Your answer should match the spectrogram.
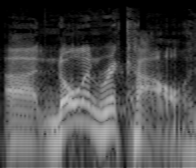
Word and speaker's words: Nolan Rickow: Nolan Rickow, is that his name? – Yes, did I pronounce that right? – Yes, yes. – What a great kid, the way it sounds.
